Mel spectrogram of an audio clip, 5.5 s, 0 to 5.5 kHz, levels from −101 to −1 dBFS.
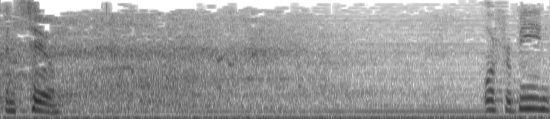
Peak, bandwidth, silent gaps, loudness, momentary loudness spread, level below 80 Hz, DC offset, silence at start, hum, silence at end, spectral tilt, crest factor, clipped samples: -10 dBFS; 5.4 kHz; none; -31 LUFS; 21 LU; -42 dBFS; under 0.1%; 0 s; none; 0 s; -6 dB/octave; 20 dB; under 0.1%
